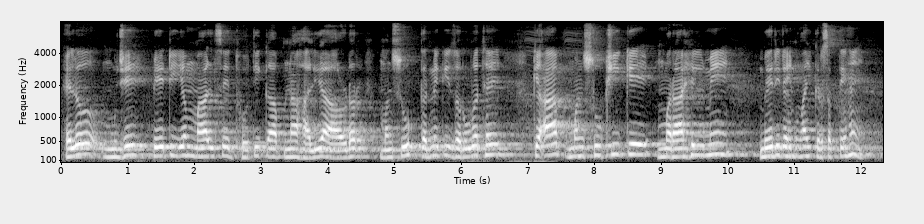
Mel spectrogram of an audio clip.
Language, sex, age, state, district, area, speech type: Urdu, male, 18-30, Uttar Pradesh, Siddharthnagar, rural, read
